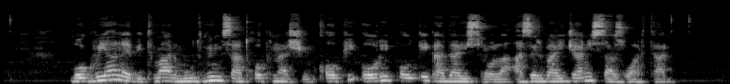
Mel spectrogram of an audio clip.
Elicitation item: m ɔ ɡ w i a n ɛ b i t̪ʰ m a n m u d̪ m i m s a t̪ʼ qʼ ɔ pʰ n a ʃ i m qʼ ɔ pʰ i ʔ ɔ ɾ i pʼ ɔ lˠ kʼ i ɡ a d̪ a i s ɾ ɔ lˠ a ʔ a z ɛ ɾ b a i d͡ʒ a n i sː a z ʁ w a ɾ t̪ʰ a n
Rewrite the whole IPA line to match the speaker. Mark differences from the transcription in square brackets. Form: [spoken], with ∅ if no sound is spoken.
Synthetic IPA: m ɔ ɡ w i a n ɛ b i t̪ʰ m a n m u d̪ m i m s a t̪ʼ qʼ ɔ pʰ n a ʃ i m qʼ ɔ pʰ i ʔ ɔ ɾ i pʼ ɔ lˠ kʼ i ɡ a d̪ a i s ɾ ɔ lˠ a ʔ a z ɛ ɾ b a i d͡ʒ a n i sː a z ʁ w a ɾ t̪ʰ a n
